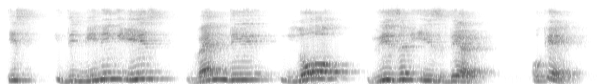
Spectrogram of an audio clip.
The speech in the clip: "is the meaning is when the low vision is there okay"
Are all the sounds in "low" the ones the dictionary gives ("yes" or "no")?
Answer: yes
